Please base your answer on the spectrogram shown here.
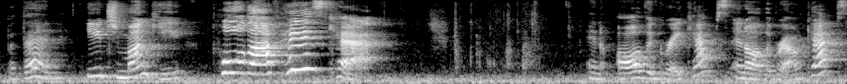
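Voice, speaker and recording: High singsong woman reading to children. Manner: broad singsong children's-theatre delivery, expressive and deliberate. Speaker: storyteller. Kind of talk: children's storytime read-aloud. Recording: echoey room, distant mic, noisy background.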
